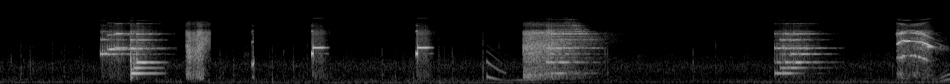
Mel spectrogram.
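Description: Bright electronic chimes ring out in short bursts.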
